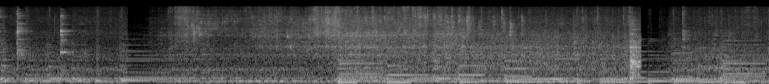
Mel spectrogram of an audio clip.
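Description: Hot oil bubbling and sizzling steadily in a frying pan as hanpen and nagaimo fritters with red pickled ginger deep-fry, under light background music.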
